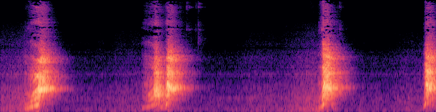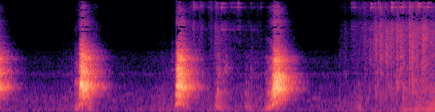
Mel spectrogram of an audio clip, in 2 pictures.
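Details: Bear, a Lhasa Apso dog, barks because he wants to play and grows very vocal when he wants something. Seven sharp barks come about two seconds apart, and a brief rustling noise follows at the end.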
